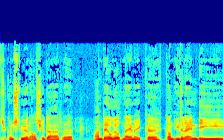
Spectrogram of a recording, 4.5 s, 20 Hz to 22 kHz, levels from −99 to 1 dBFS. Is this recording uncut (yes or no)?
yes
